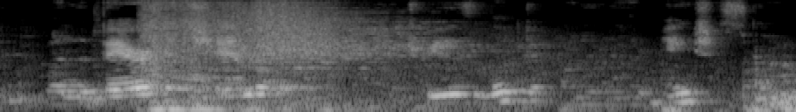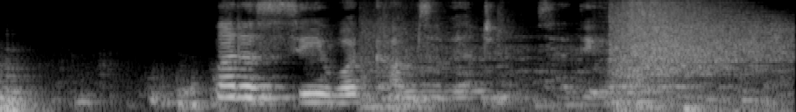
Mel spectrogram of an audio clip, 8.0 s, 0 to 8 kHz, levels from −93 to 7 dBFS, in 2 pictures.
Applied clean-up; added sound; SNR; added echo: classical method WPE with log-MMSE.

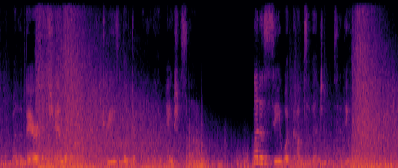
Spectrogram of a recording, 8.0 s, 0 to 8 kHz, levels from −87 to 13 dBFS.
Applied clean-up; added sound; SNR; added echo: none; Thunder; -1 dB; reverberation time 0.5 s.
